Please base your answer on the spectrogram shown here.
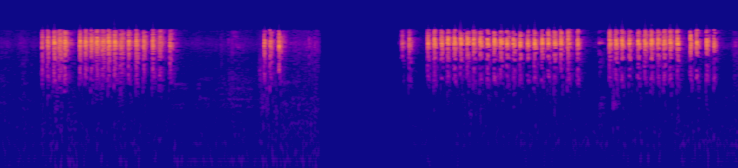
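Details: Fighting house sparrows recorded as masteran, giving long, fast rattling chirp sequences with a two-second silence in the middle before the chattering resumes.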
